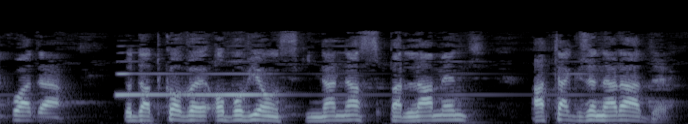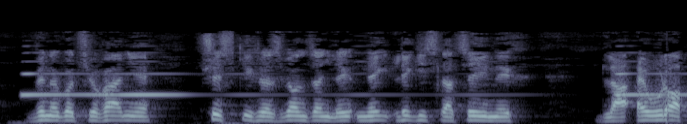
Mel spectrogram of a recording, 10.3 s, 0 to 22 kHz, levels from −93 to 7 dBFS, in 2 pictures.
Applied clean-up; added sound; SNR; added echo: classical method log-MMSE.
